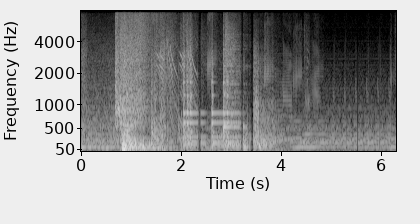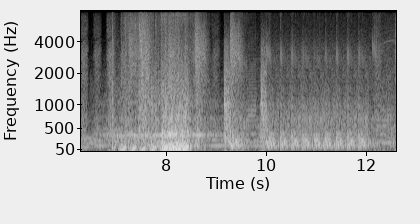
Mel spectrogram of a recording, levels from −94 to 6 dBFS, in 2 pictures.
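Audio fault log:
2.32–2.40 s and 3.18–3.24 s: burst of packet loss. Roughly 60 ms, then 40 ms, went missing. The last sound is stretched and faded, and then the audio jumps ahead.
3.32–3.36 s and 3.38–3.44 s: short concealed packet loss. Brief holes of about 20 and 40 ms are patched by continuing the previous sound. Each leaves a quick smear before real audio returns.
5.06–6.18 s and 10.26–12.05 s: CD stuck on one turn. A 224 ms stretch repeats five, then eight times, with a tiny mute at each jump. It is an even, rapid stutter.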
